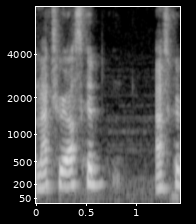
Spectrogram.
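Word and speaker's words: matryoshka: of themselves pretty good pretty good is it mattress Oscar dolls good try I pronounced it properly damn first time for everything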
